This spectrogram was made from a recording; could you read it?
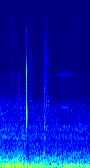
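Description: Steady low engine and road rumble fills the inside of a moving car, with a short squeak or click partway through and no voices.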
